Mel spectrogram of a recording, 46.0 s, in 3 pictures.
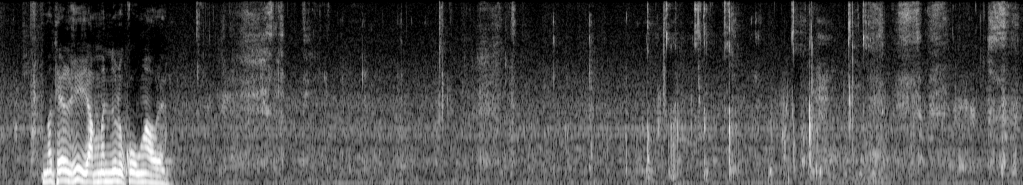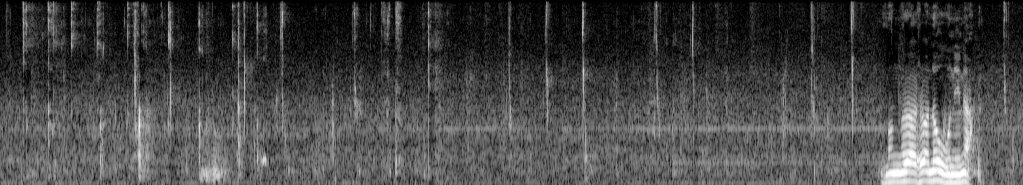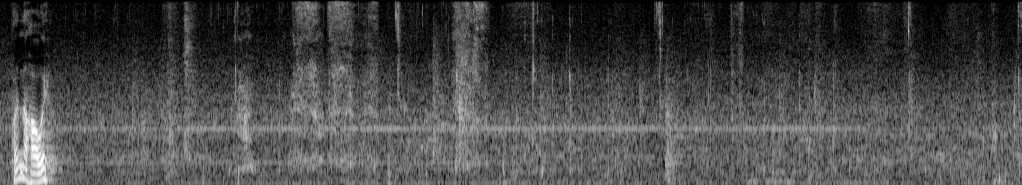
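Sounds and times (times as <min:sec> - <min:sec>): faint steady hum: 0:00.0 - 0:46.0
chewing and lip smacking: 0:02.9 - 0:28.4, 0:30.4 - 0:30.6, 0:33.4 - 0:43.4, 0:44.2 - 0:44.5.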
